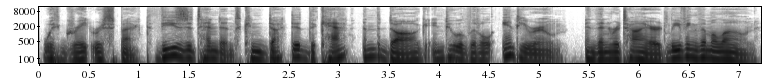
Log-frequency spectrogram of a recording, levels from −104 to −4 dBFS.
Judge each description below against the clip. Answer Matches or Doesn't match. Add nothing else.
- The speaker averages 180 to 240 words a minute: Matches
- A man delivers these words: Matches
